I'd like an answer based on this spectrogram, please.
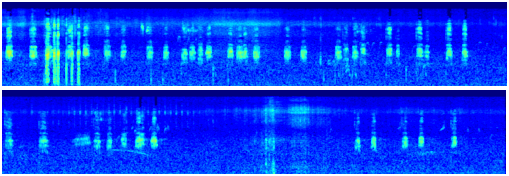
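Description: Mallards, a hen with her ducklings, giving short repeated calls. The calls come quick and dense in the first second, then spread out to a few a second and thin out toward the end.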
